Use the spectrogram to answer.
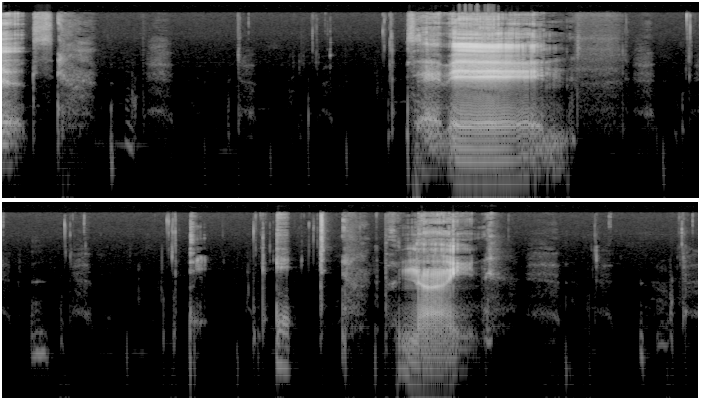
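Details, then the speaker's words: Person demonstrating voluntary burping by swallowing air and pushing it back up: two long, loud, rumbling burps separated by quiet breathing and small mouth sounds; burping. "so how you is you kind of swallow air down here and then you just and then you would like try to push it back up kind of it's hard to explain but"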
